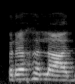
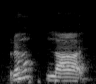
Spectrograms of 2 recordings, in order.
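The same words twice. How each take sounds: First: The h sound is pronounced fully as a syllable. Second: The h sound is reduced, not a full syllable. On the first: The speaker calls it wrong. "प्रहलाद नहीं बोल रहे हम" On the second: The speaker calls it right. "यहाँ पे ह का sound जो है वो पूरा नहीं आ रहा है"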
